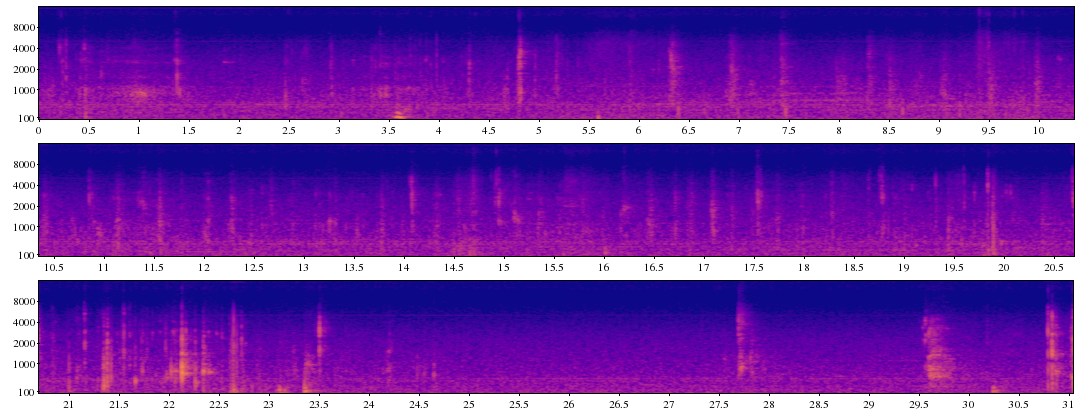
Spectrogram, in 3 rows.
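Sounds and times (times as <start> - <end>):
person chewing food: 0.0 - 24.8.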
